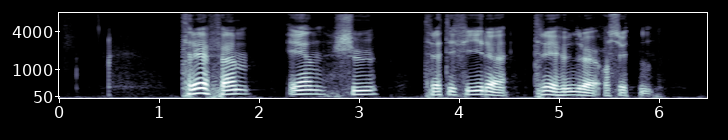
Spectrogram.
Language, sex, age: Norwegian, male, 44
